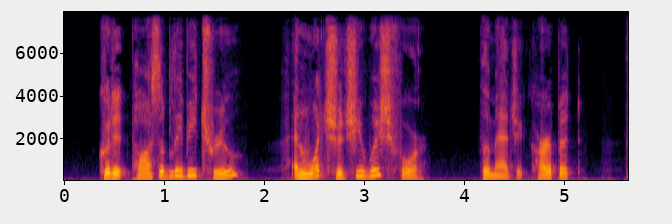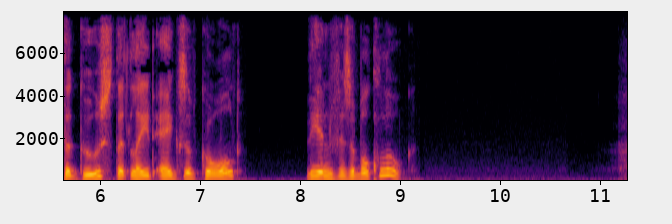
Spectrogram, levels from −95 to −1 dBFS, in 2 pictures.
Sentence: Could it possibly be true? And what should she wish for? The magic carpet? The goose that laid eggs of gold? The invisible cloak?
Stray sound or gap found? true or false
false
